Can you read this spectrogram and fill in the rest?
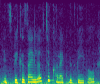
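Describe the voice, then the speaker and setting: A woman in her twenties from Mauritius, whose first language is Creole, talking earnestly and reflectively in a personal vlog, pausing and restarting often. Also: medium pitch, animated, creaky, mellow, a little hiss or hum. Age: 20s. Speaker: vlogger. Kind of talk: casual personal vlog talk.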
